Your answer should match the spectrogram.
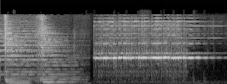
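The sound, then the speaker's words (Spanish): A telephone rings for an incoming call made to invite someone out for coffee: a loud, bright tonal burst gives way to a steady, shimmering electronic trill that holds for a few seconds, with no voices. “La llamada es nada más para invitar.”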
